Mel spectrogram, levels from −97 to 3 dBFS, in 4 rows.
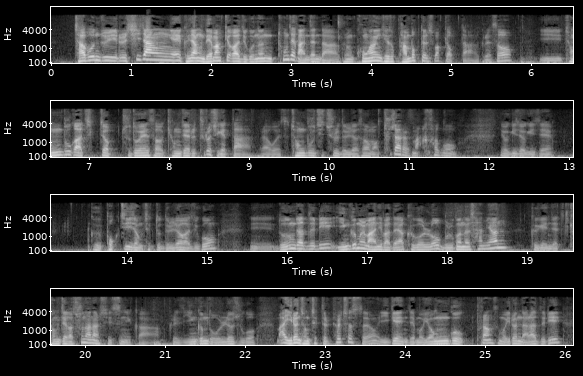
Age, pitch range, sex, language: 30-49, 95-135 Hz, male, Korean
